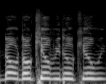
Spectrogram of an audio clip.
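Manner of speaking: high, loud panicked begging; hammed-up frightened plea; mock pleading. Retelling a man's frightened pleading.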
